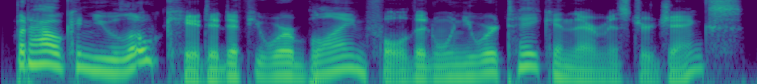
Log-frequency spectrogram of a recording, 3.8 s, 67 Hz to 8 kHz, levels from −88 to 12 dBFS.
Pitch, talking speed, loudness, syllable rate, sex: 120 Hz, 270 wpm, -20 LUFS, 6.9 syllables/s, male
